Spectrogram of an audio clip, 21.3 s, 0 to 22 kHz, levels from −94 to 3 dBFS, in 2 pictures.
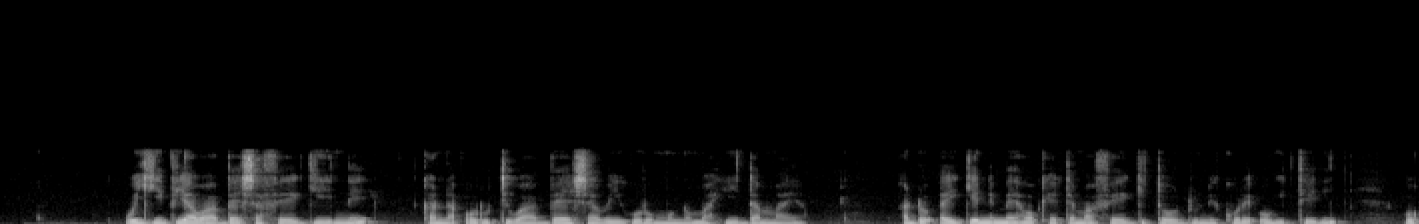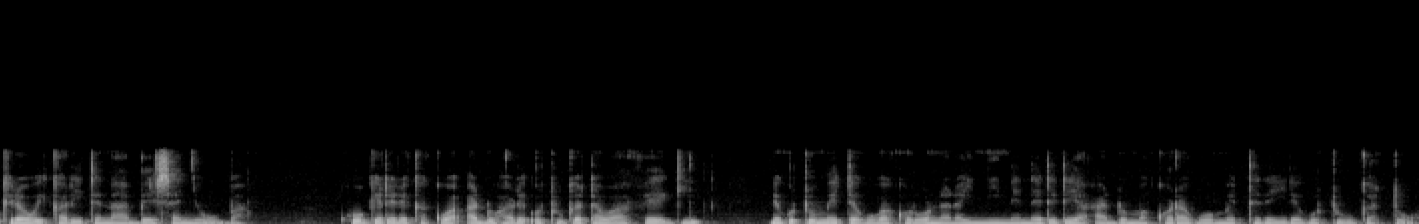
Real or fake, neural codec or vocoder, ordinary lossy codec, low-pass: real; none; none; 7.2 kHz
